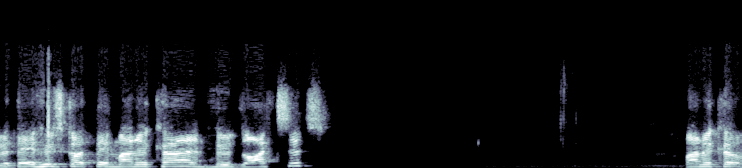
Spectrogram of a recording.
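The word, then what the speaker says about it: mānuka: any kiwis Michelle yes Rob young assured us that even though the Aussie say Manuka it is Monica thank you very much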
